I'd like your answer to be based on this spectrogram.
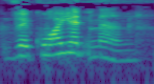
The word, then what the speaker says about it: The Quiet Man: El eh, vídeo este de, de, ¿Esto cómo se pronuncia? ¿De Quiet Man? ¿De Quiet Man? – The Quiet Man.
